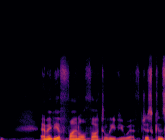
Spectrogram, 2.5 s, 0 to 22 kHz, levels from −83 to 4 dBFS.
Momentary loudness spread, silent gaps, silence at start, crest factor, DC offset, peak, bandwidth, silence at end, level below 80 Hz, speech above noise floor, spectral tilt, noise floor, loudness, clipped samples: 11 LU; none; 0 s; 18 dB; under 0.1%; -14 dBFS; 13 kHz; 0 s; -48 dBFS; 30 dB; -6.5 dB/octave; -60 dBFS; -31 LUFS; under 0.1%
